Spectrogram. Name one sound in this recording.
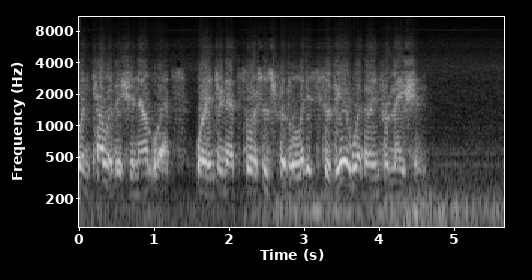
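A computerised male voice reads out through a small radio speaker.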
